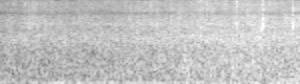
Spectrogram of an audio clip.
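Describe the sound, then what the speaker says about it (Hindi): Heavy rain pours down in a steady, dense wash of noise, loud and close without a break, with no one talking over it. "बट अब इतनी तेज़ बारिश आ गई है ना।"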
